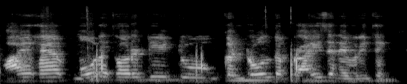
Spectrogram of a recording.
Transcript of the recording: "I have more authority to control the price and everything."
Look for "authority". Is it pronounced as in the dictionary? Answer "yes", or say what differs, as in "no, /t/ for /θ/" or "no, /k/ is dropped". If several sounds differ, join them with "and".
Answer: no, /t/ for /θ/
